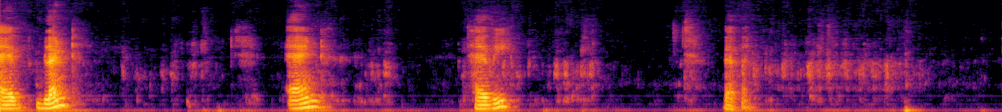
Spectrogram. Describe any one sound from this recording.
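A young man speaks calmly into a microphone in short bursts, like a lecture.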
